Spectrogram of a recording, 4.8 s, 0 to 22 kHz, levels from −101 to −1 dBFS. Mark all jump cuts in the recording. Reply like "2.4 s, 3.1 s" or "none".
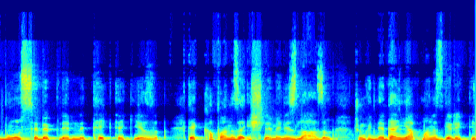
1.8 s, 3.5 s

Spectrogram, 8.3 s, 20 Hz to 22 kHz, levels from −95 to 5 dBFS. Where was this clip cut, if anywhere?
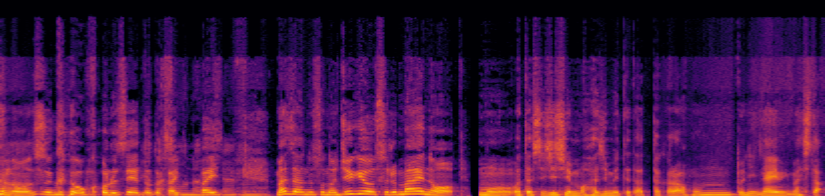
2.2 s, 4.6 s

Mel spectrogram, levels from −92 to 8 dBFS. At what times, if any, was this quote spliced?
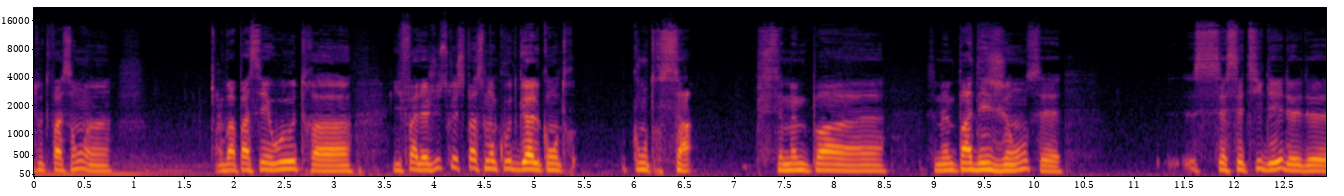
none

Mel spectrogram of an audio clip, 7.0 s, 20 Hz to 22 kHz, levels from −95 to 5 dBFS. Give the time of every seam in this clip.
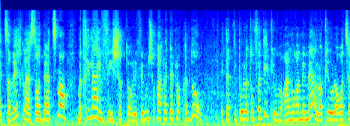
none

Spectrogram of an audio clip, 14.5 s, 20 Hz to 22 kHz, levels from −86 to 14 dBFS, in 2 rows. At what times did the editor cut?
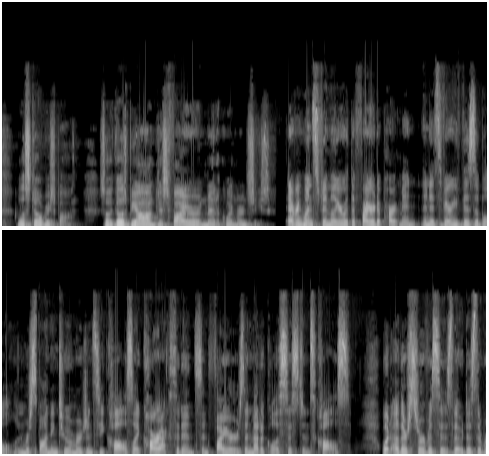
none

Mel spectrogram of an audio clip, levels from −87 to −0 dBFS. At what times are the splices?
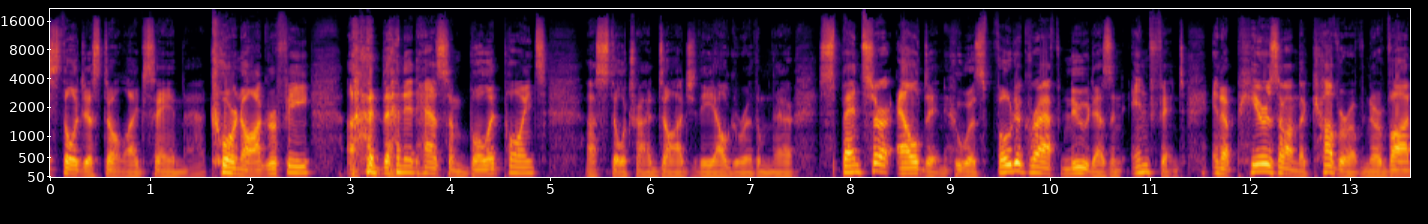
1.5 s

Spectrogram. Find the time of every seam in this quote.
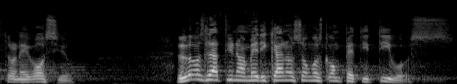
3.2 s

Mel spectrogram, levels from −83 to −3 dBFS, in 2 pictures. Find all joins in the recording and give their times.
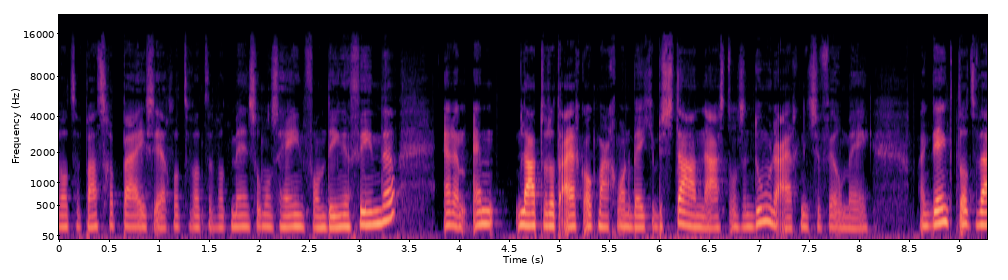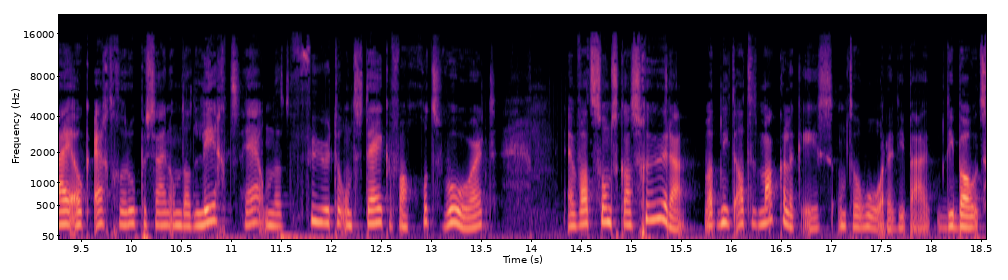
4.5 s, 8.9 s, 11.3 s

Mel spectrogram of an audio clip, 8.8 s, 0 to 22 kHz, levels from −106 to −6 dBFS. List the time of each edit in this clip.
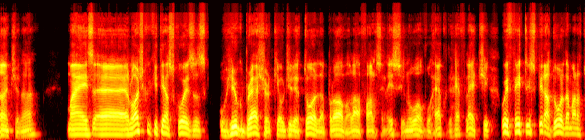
3.1 s, 5.8 s

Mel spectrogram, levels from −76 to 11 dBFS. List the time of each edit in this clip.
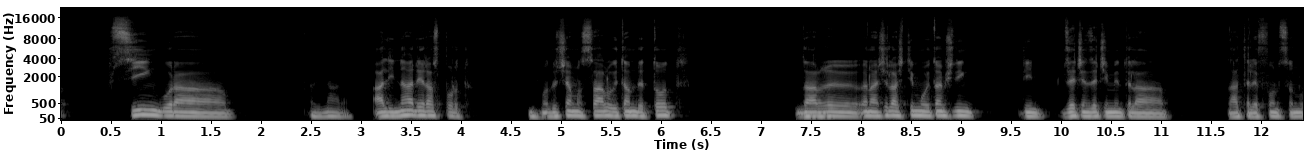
none

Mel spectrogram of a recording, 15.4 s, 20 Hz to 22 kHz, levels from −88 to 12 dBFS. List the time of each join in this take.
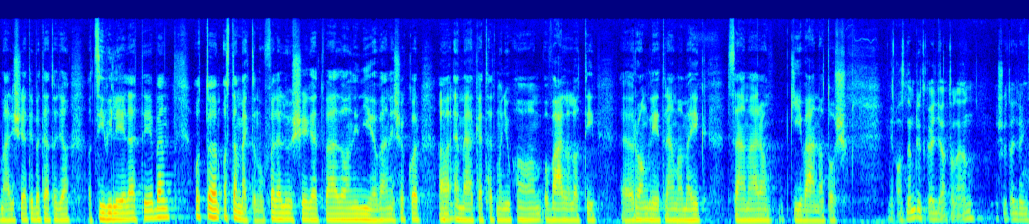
7.7 s, 10.2 s

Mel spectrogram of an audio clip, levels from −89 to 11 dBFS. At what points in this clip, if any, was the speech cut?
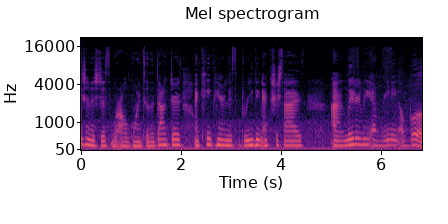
2.3 s

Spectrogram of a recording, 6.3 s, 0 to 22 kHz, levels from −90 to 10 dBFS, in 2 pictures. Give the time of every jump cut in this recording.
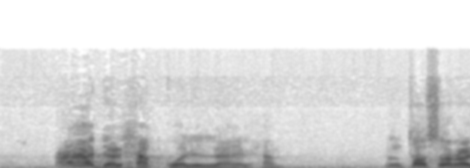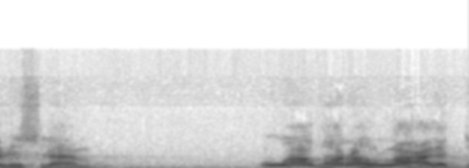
none

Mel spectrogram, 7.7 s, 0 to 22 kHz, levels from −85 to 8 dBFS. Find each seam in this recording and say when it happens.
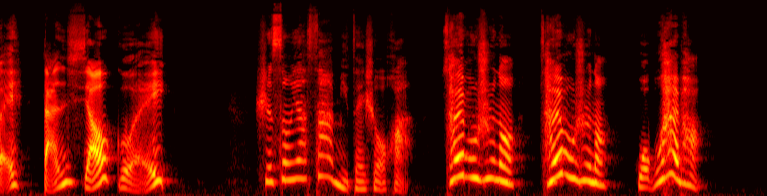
4.3 s

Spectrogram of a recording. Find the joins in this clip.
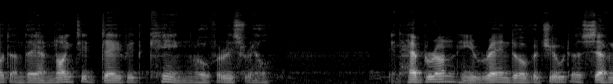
3.7 s

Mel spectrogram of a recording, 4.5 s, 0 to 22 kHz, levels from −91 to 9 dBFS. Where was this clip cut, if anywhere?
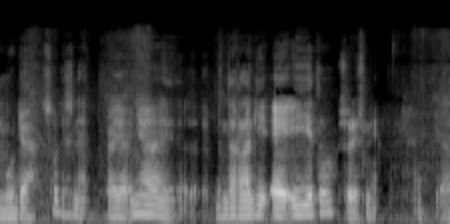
1.0 s, 3.4 s

